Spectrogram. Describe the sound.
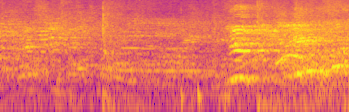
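Basketball dribbled on the court during a game between the Carroll Tigers and Brown City; a few dull low thumps sound under steady play-by-play commentary.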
